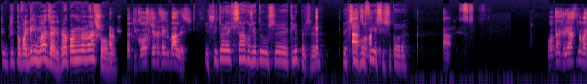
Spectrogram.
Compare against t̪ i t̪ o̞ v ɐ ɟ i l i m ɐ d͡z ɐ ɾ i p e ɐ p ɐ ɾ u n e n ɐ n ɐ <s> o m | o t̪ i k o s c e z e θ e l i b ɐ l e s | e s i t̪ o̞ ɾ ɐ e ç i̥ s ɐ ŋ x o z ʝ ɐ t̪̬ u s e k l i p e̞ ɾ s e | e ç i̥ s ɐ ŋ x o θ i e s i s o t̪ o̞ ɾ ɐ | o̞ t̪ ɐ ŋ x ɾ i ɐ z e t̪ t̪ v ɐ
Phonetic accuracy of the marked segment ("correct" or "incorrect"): correct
